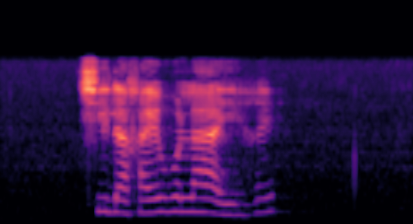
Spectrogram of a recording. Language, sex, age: Northern Sotho, female, 30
